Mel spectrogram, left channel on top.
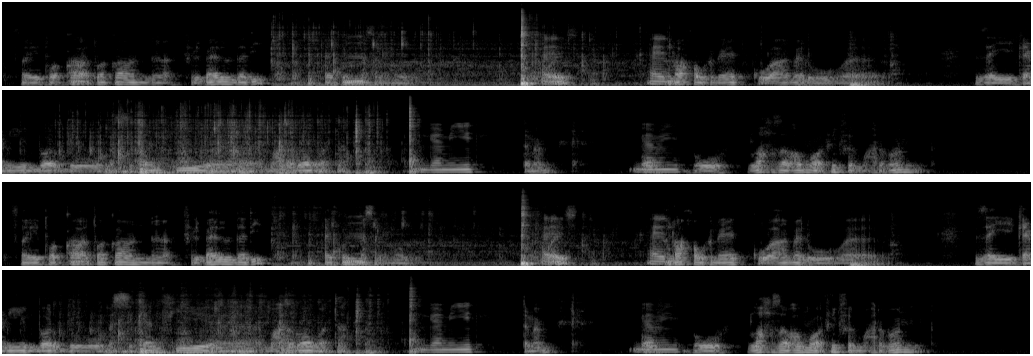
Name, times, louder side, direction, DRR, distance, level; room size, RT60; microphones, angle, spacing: voice 1, 0.2-2.6 3.2-4.1 5.5-5.7 6.6-8.8 9.4-13.7 15.5-16.1 16.7-16.9 17.2-17.5 17.7-19.4, right 1 dB, 75° right, 0.8 m, -34 dB
sound 1, 2.7-7.2 7.4-7.7 8.0-9.2 9.9-10.0 10.3-14.5, left 2 dB, 60° left, 0.9 m, -38 dB
voice 2, 5.3-5.7 6.4-6.8 14.4-15.0 16.6-17.1, left 1 dB, ahead, 0.3 m, -36 dB
5.3 x 2.5 x 3.2 m
head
